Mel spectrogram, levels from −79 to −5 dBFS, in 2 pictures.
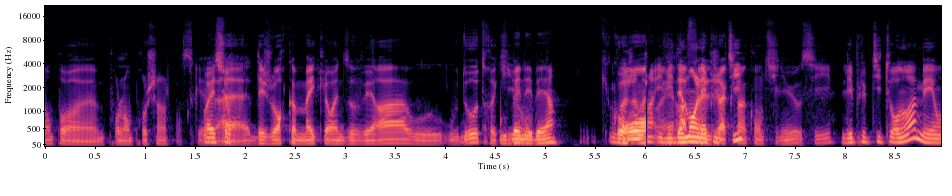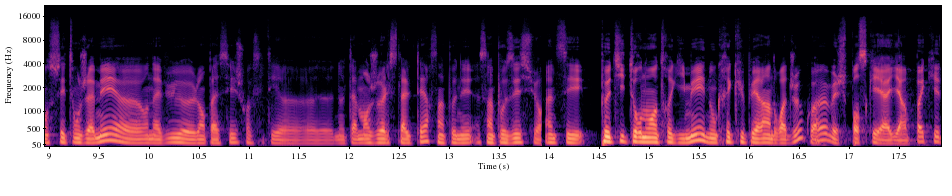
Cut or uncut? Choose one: cut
